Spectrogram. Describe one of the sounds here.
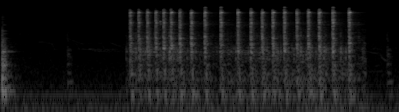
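A gramophone crank is wound, its ratchet clicking rapidly.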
